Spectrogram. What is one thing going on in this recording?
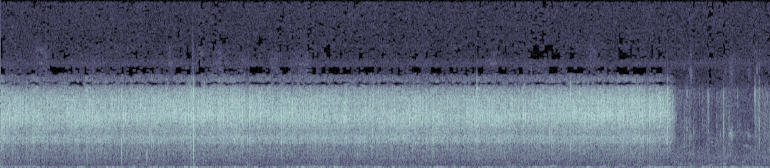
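A fire crackles and hisses.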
